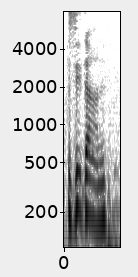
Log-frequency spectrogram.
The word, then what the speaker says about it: Zeidan: Zidane. – Zidane? – Yeah, Z-E-I-D-A-N.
